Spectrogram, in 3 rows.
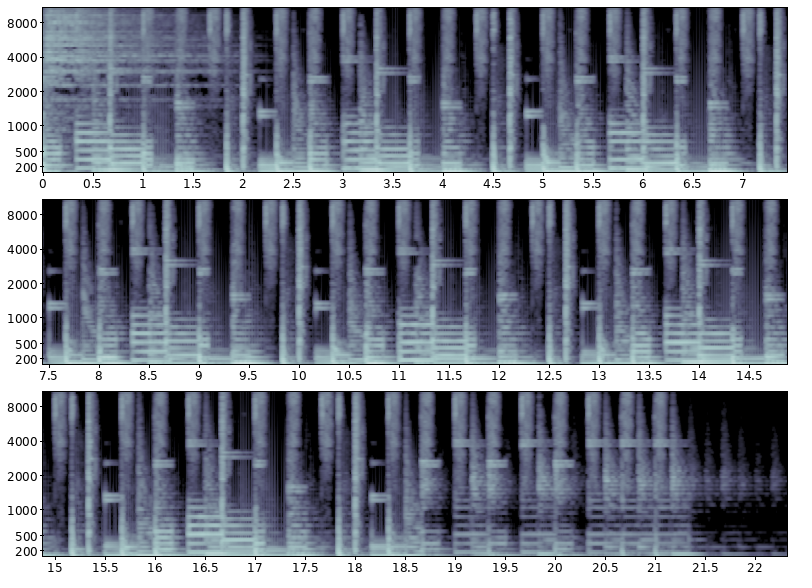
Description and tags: Hip hop beat made in FL Studio with stock sounds.
Produced and written by: NolyaW & R3K4CE
(M.M.)
damn, instrumental, R3K4CE, NolyaW, ran, ranDAMN, hip, hop, rap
